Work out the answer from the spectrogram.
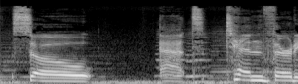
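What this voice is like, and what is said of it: Usual voice. Nothing is said of it.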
